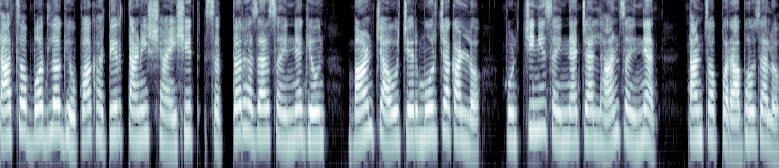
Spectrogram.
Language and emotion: Goan Konkani, neutral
